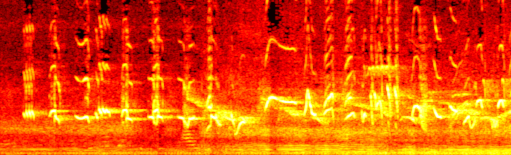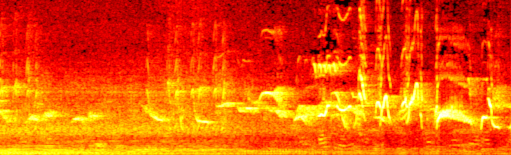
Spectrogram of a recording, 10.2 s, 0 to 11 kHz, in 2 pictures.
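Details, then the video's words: Oriental magpie-robin singing in a bird contest on 8 October 2020, pouring out rapid sweet whistles, twisting slurs and sharp ticks in dense bursts over a steady low hum in the background. "Kacer Bagong Ngunci Mulai Semi"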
